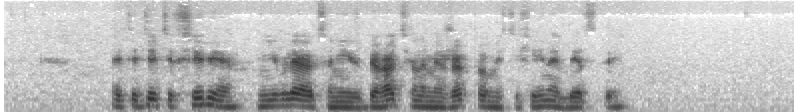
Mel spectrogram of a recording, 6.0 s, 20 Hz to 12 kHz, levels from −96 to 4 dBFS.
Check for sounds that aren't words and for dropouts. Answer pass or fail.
pass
